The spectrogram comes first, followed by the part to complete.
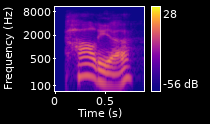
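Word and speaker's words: Kaalia: leah your full name uh my name is carlia is my last name if you must know how do you spell that uh so k a a l i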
